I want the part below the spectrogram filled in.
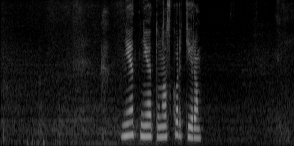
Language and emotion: Russian, neutral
